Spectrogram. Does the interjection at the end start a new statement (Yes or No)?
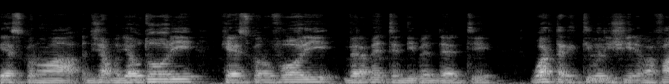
No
